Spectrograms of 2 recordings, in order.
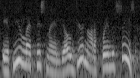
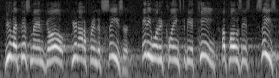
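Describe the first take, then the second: First: Said in the usual way. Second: Preacher booming the mob's threat; shouted crowd threat. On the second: Acted. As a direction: yell it like the crowd at Pilate.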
